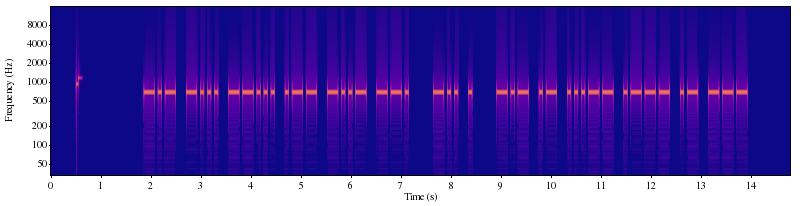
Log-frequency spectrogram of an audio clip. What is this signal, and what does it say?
Morse code, heard as a keyed tone, about 17 wpm, 700 Hz. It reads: KB7WXG DE KA3JAO
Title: USA Callsign DE Callsign 17wpm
